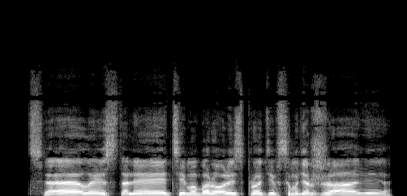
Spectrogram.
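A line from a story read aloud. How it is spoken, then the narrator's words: Drunken shout. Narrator (Russian): нетрезвым голосом прокричал кто-то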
